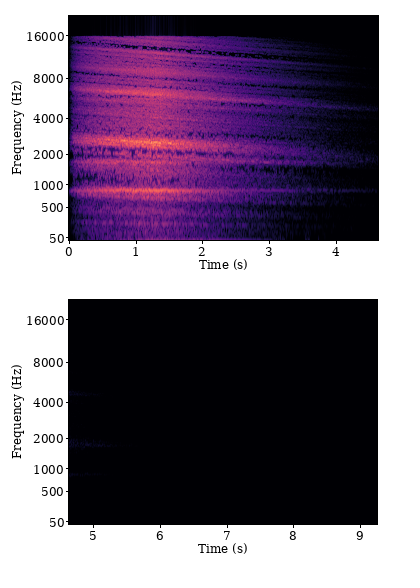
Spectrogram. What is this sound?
Flyby high tension
Granular sounds made with granular synth made in Reaktor and custom recorded samples from falling blocks, switches, motors etc.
